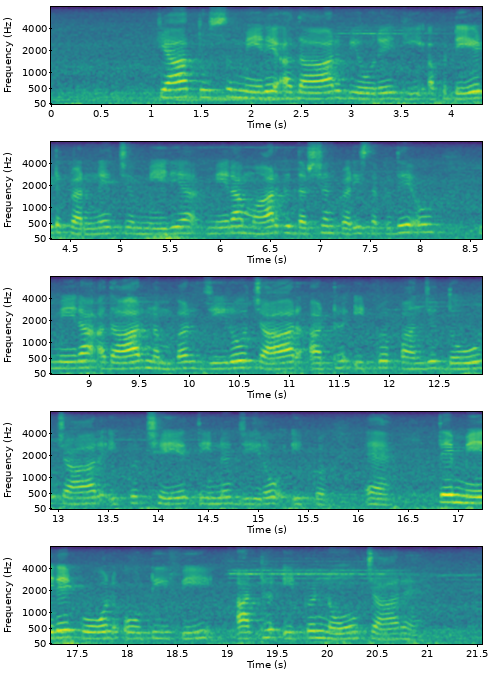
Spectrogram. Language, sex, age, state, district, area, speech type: Dogri, female, 30-45, Jammu and Kashmir, Jammu, urban, read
